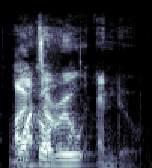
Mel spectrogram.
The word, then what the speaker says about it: Wataru Endo: Wataru Endo.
